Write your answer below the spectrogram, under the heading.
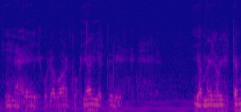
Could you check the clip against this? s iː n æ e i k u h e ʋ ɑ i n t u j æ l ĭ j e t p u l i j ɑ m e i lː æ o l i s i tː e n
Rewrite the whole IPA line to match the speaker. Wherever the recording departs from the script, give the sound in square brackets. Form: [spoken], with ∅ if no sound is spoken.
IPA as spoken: s iː n æ e i k u [s] e ʋ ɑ i n t u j æ l ĭ j e t [t] u l i j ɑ m e i [l] æ o l i s i tː e [ŋ]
